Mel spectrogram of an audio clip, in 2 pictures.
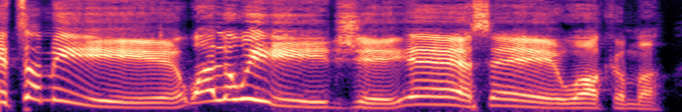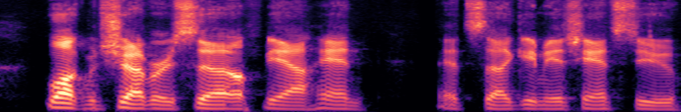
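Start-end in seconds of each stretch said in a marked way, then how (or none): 0.0-2.8 bad, loud, swooping, sing-song, stretched-out voice. Announcing Trevor and greeting him in a terrible Mario impression. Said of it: "demonstrate my terrible Mario impression".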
